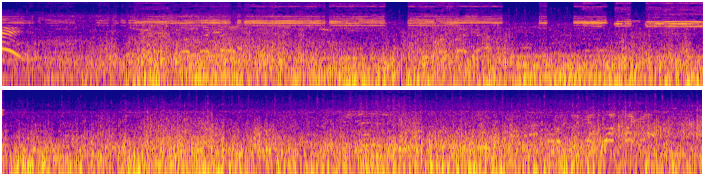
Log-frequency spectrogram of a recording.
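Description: Wind on the microphone and a running vehicle engine while moving at speed alongside a buffalo cart race, with shouting voices mixed in. A high thin tone sounds over the first half and cuts off suddenly about seven seconds in.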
